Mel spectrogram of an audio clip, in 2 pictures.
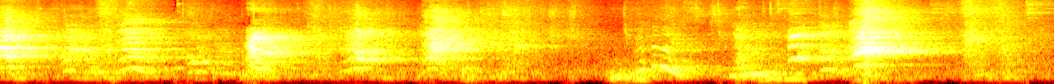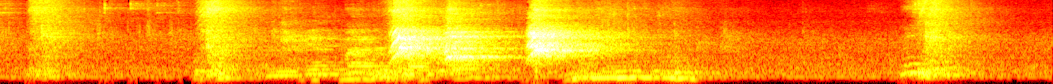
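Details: Two Schipperke dogs play-fight on a new floor, with short yappy barks, growls and whimpers in irregular bursts.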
